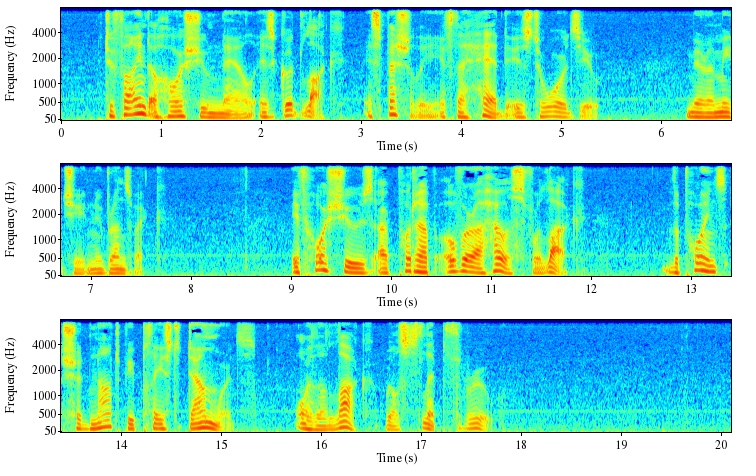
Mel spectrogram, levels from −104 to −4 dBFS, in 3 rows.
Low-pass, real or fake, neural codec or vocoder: 7.2 kHz; real; none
